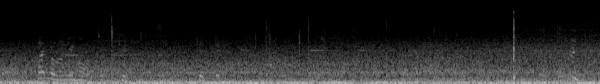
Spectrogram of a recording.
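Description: Steady low outdoor rumble with faint, distant voices now and then, and two sharp taps, the second louder, about a second in and near the end.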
